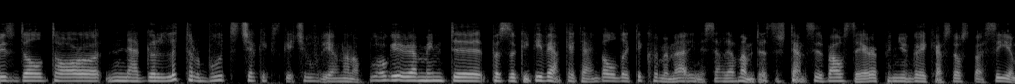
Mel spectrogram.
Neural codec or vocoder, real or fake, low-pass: codec, 16 kHz in and 24 kHz out, 0.4 kbps, LongCat-Audio-Codec, fine tuned four codebook decoder; fake; 7.2 kHz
